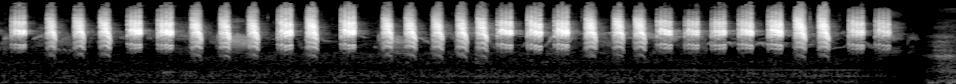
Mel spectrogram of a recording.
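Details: Sedge warbler song by a ditch or pond with yellow irises at Gibraltar Point, Lincolnshire, others audible behind: a loud, high-pitched, varied chattering run, about five notes a second for nearly seven seconds, over a faint low hum.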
